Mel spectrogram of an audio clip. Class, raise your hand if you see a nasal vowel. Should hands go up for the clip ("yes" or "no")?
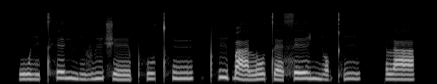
yes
